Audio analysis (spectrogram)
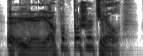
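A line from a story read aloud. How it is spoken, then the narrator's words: Choked wheezing. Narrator (Russian): хрипел он, чувствуя, как его шею сминает стальная хватка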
